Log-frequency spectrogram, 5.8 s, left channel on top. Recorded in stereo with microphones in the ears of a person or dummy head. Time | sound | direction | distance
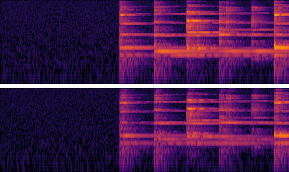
2.4 | a chime | 40° left (ahead or behind) | 2 m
